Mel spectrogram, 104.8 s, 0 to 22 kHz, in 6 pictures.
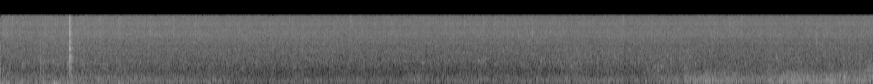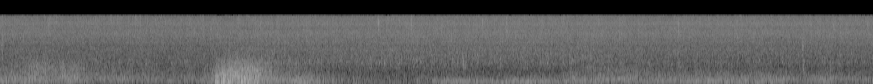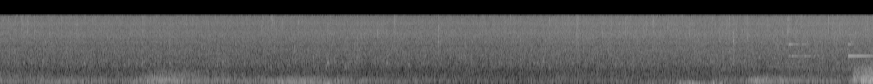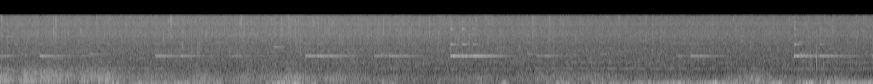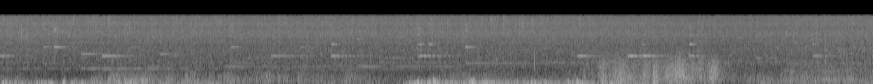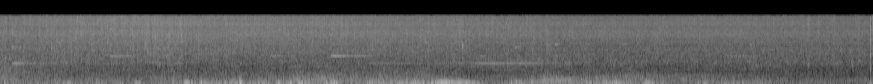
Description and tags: Thunderstorm recorded in Oklahoma 9/2011
field, rain, recording, thunder, weather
